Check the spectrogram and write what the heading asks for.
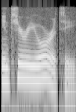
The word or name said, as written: interiority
